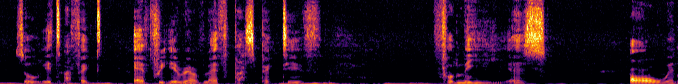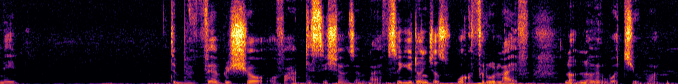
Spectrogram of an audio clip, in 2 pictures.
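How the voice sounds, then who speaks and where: The speaker is somewhat breathy, with ordinary pitch variation. The pace is moderate, broken by long, frequent pauses. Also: man, fairly low pitch for a man. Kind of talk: motivational talk to camera. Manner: casual, hesitant.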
